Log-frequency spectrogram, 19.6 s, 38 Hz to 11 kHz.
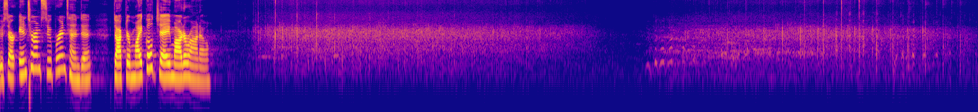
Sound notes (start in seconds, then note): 4.8 applause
